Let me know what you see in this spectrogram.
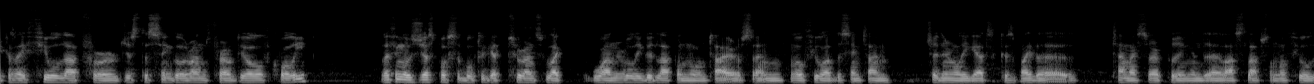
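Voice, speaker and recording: Low monotone guy on race voice chat, rambling about fuel and laps. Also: a little fast, gravelly. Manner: chatty, explaining in long run-on sentences. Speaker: sim racing league driver. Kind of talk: casual voice chat before a sim race.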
